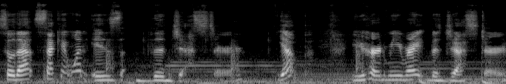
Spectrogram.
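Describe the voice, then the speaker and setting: Over music in the background, a woman speaks in an upbeat, energetic tone. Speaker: mom vlogger. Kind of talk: casual talk to camera while driving. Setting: in a car. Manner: upbeat, energetic, chatty.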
